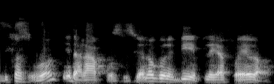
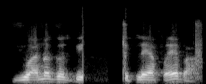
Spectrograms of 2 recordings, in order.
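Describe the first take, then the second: First: Said in the usual way. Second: A firm second take with "not" pressed; emphatic repeat. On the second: Shown as a demonstration.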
